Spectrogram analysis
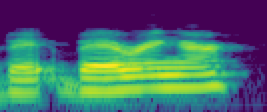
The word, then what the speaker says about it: Behringer: Behringer.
